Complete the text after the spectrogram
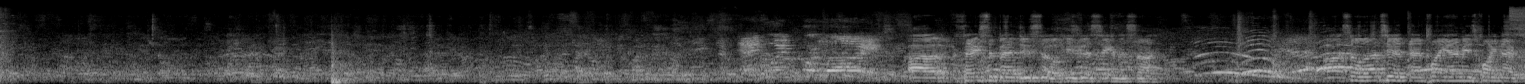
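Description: A rock band plays loudly through amplifiers.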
